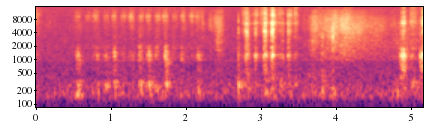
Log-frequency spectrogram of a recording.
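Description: A wooden stylus scratches fine lines into a flat black-coated scratch-art card page. The result is a series of short, quiet, dry scrapes and ticks with a light bright edge, arriving in uneven clusters with brief pauses between strokes.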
